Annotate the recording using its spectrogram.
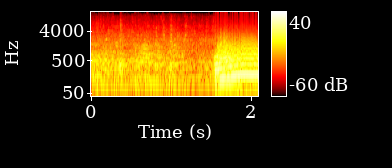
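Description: Male Quran reciter's voice through a PA system. The previous phrase dies away quietly, then about one and a half seconds in a new phrase starts with a loud, long held note.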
